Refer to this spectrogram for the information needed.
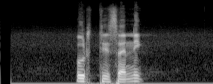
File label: kaqchikel; Blessing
